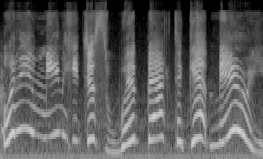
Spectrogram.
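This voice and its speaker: A put-on character voice at an extremely high pitch. It sounds squeaky. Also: moderate pace. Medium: game stream. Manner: chatty, inquisitive.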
